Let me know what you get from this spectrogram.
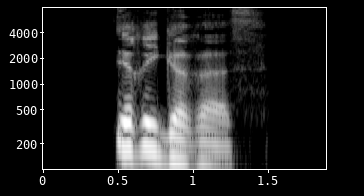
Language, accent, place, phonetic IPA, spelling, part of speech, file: German, Germany, Berlin, [ˈɪʁɪɡəʁəs], irrigeres, adjective, De-irrigeres.ogg
- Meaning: strong/mixed nominative/accusative neuter singular comparative degree of irrig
